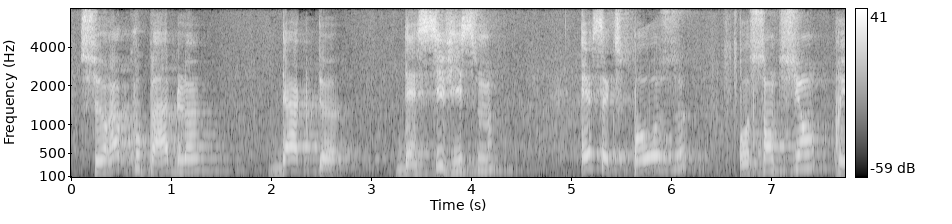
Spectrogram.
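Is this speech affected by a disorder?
No.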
